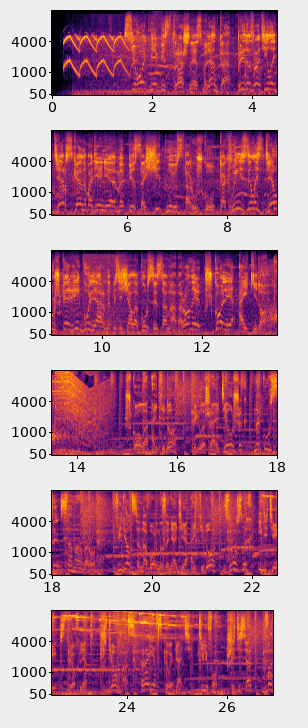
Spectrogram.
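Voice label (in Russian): сложный информационный ролик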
